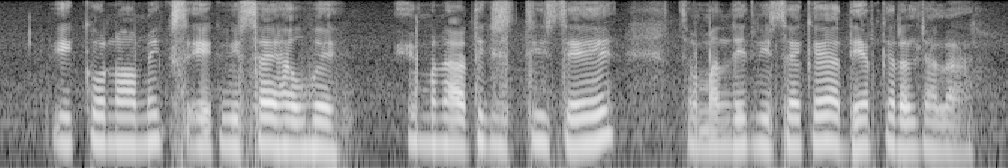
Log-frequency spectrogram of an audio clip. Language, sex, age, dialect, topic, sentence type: Bhojpuri, female, 41-45, Western, banking, statement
